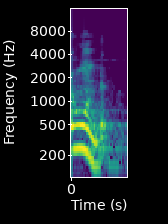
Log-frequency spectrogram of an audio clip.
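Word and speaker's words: wind: आता जो विंड आणि वाइंड हा एक पेअर बघा, इथे याचा उच्चार करायचा विंड.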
